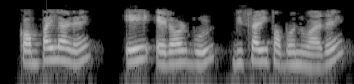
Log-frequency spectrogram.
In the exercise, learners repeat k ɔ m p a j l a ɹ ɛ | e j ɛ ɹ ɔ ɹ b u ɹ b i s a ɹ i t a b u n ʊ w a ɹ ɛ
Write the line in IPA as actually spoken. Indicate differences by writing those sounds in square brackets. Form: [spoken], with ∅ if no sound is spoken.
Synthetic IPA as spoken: k ɔ m p a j l a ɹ ɛ | e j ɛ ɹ ɔ ɹ b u ɹ b i s a ɹ i [p] a b [ɔ] n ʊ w a ɹ ɛ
